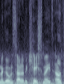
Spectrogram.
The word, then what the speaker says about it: casemates: We have a couple hours before our train, so we're gonna see the casemates, that's how it's pronounced, like casemates and not casemates.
